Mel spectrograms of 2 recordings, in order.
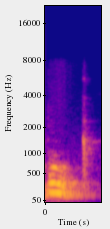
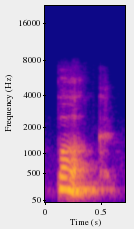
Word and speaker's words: book: This is not book. It's book. Book. You see how soft my English is? Even though I'm a rough guy? It's book. It's not book. Bookha. Book. You see how light the K is?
